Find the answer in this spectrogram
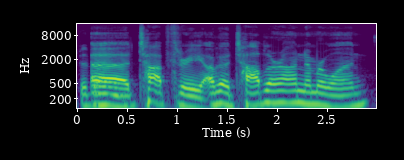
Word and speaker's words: Toblerone: I'll go Toblerone, number one. Toblerone, nice.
